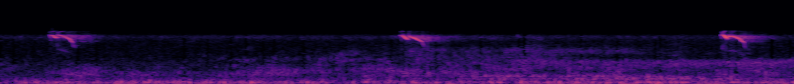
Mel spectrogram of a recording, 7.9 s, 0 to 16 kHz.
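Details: Female bald eagle calling the male at a nest changeover, recorded from a live nest camera on 23 March 2023. Three short, high, sharp squeals, roughly every three seconds, rise above constant low background hum.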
